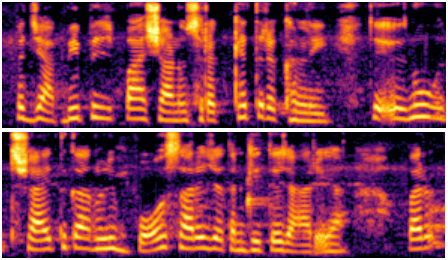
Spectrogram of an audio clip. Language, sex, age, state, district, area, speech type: Punjabi, female, 18-30, Punjab, Bathinda, rural, spontaneous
